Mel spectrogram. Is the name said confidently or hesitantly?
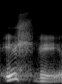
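confidently. The name is said firmly and confidently. The reader seems to know the pronunciation. The speaker calls it right. "they'll go, "Oh, that's how it goes.""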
